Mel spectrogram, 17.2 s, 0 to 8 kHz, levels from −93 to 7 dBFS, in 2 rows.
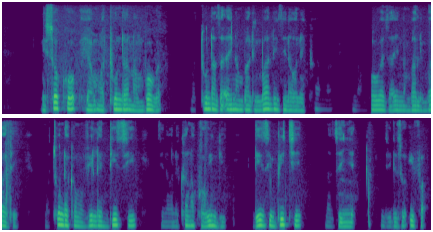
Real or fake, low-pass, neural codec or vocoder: real; 7.2 kHz; none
